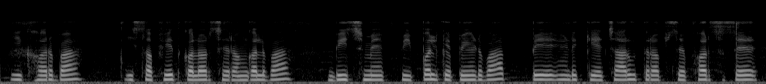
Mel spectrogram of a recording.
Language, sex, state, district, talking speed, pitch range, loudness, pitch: Bhojpuri, female, Bihar, Gopalganj, 180 wpm, 210-220 Hz, -33 LUFS, 215 Hz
